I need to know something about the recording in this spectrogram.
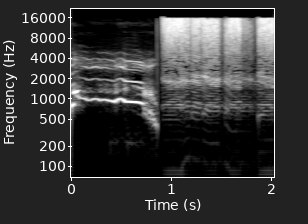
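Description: A woman's high, excited 'woo!' whoop, rising in pitch and then held for under a second, cut off suddenly by electronic dance music with a steady beat.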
